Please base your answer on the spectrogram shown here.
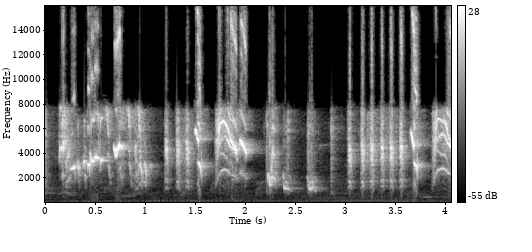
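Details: Harsh, rapid song of a kept White-rumped shama: dense high chattering and squawky notes with quick downward whistled slurs, continuous throughout, over a low hum.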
